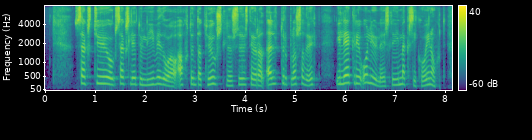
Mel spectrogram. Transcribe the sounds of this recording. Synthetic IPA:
sɛkst̪ʰʏɔɣsɛkslɪːt̪ʏɾliːvɪðɔɣawʔa̰wht̪ʏn̥t̪at̪ʰʏːɣst̪lœːsʏðʏst̪θɛːɣaɾaðɛlt̪ʏɾplɔsːaðɪʏhp | ilɛːkɾɪʔɔːljʏleːjst̪lʏimɛksikʰoinowht̪

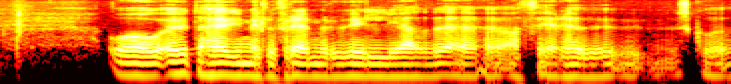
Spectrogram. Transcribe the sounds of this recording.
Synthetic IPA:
ɔɣœvɪt̪ahɛvjɪmɪht̪lʏfɾɛːmʏɾvɪljaða̰ðθḛjɾ̥hɛvðʏskɔ

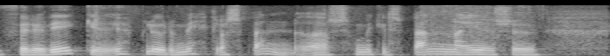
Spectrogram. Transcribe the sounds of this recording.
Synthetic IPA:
fɪɾɪɾvɪːcɪðʏhplɪːɣɾʏmɪhklaspɛnːʏ̰ðasomiːcɪlspɛnːaiðɛsːʏ

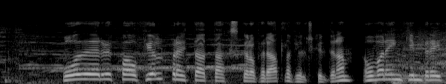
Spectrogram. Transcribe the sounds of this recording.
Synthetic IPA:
pɔːðɪðɛɾʏhpawfjœlpɾejht̪at̪axskɾawfɪɾɪɾat̪lafjœlscʏlt̪ɪnaɔɣvaɾejɲcɪnpɾejt̪

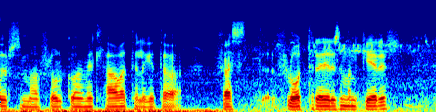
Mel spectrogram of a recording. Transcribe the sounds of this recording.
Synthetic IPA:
ʏɾ̥sɛmaðflowɾkɔmɪmɪt̪l̥haːvat̪ʰɪlacɛːt̪a̰fɛst̪flɔːt̪ɾejðɾɪsɛmhancɛːɾɪɾ̥

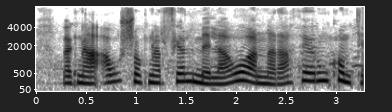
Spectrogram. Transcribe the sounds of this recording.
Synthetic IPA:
vɛknaʔaːwsowknaɾ̥fjœlmɪðlaɔɣanːaɾaθɛːɣaɾhunkʰɔːmt̪ʰɪ

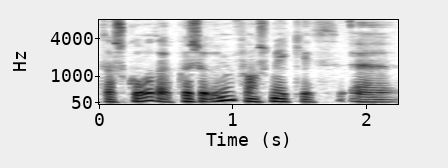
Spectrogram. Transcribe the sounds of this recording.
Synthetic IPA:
t̪aðskɔːðakvɛsʏʏmfawnsmɪːcɪð

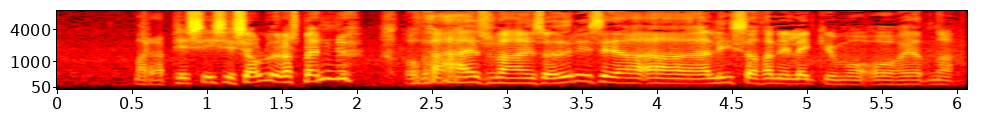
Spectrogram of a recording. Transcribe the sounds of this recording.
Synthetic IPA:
maɾapʰɪsɪisɪsjawlvʏɾaspɛnːʏɔɣθaðɛɾsɔnːaaɛnsœðɾɪsɪaðaðaðliːsaθanːɪilejcːʏmɔ̰ɔɣhjɛt̪na

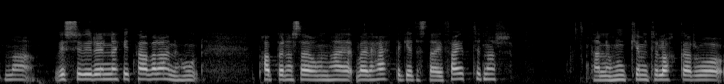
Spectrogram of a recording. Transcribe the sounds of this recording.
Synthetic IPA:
t̪na | vɪsːʏvɪɾœːɥnɛhcɪkʰvaːðvaɾhanːɪhun | pʰapːɪnasaɣðɪahunɦaðɪvaːjɾɪɦajht̪aðc̬ɛːt̪ast̪aːðifaːjt̪ʏt̪naɾ̥ | θanːɪhuncʰɛːmɪt̪ʰɪlɔhkaɾɔ

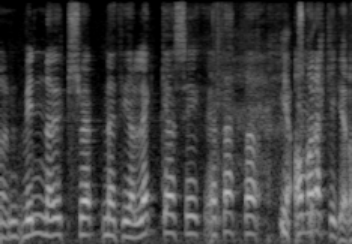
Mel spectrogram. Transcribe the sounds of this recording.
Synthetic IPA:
vɪnːaʏhpsvɛpmɛðθiaðlɛcːasɪɣɛ̰ɾ̥θɛht̪aawmaɾɛhcɪcɛːɾa

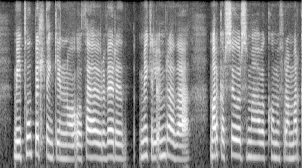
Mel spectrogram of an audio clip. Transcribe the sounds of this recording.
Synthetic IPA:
mit̪ʰuːpɪl̥t̪iɲcɪnɔɔɣθaðhɛvvɛɾʏvɛːɾɪðmɪːcɪlʏ̰mɾajðamaɾkaɾ̥sjœːɣðʏɾ̥sɛmaðhaːvɪkʰɔːmɪfɾawːaɾk

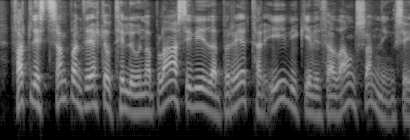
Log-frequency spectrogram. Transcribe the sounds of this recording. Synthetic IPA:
fat̪lɪst̪sampant̪ɪɛhcawt̪ʰɪlːʏːɣʏnaðplaːsɪviːðapɾɛːt̪ʰaɾɪːviːcɪvɪðθaða̰ːwnsamniŋsɛːj

